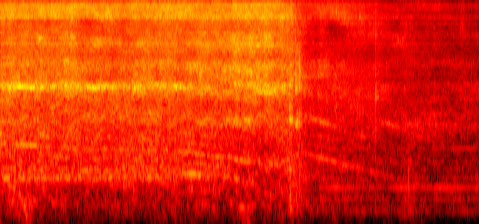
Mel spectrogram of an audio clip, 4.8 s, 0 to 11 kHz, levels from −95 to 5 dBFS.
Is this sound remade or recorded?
remade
